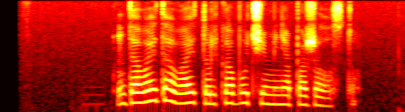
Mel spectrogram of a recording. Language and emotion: Russian, neutral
